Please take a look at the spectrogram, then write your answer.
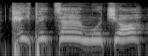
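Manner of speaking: sharp high hissed complaint at the bin lorries. A narrator's reading. Whitney hisses at the bin lorry drivers, sharp and high. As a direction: hiss it up at the noisy bin trucks. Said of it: "hissed Whitney".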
